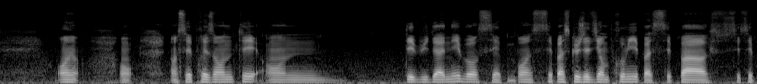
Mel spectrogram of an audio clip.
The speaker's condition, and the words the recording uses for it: Stuttering. Et depuis, c'est toujours là et ça restera à vie.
